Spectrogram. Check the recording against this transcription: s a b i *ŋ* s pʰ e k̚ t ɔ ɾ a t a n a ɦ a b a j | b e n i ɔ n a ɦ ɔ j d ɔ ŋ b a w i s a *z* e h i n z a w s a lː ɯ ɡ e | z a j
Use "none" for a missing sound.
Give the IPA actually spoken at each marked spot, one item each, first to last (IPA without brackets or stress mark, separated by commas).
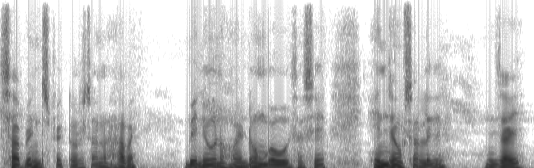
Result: n, s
